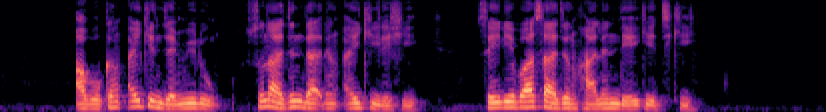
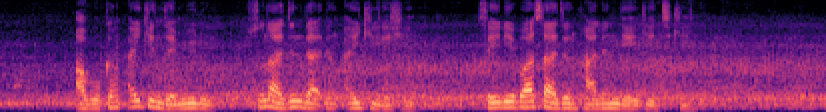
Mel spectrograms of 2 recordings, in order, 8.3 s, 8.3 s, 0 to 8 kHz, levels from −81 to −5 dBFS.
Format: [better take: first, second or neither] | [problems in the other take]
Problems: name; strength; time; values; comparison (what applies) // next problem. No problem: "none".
first | background sound (Motorcycle); 7 dB below the speech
